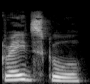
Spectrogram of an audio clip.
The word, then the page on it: grade school: American English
